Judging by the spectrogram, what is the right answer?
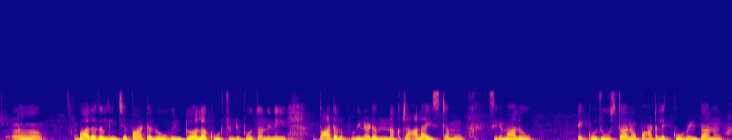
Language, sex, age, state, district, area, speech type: Telugu, female, 18-30, Telangana, Siddipet, urban, spontaneous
